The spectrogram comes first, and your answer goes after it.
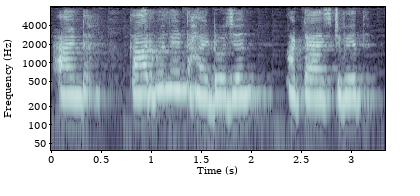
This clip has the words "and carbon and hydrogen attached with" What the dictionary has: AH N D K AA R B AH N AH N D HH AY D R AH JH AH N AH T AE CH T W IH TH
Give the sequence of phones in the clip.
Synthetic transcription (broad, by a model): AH N D K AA R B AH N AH N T HH AY D R AH JH AH N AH T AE S T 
